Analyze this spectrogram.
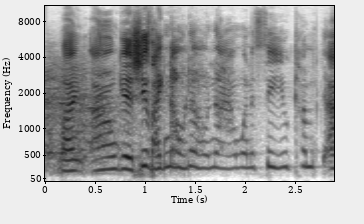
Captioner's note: audience laughing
